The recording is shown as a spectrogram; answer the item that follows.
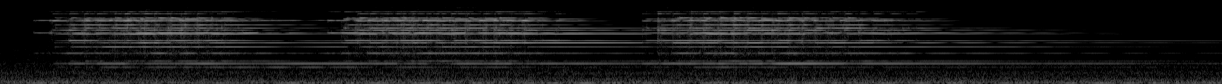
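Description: Altar bells (a cluster of small sanctus bells) shaken three times, each peal ringing for a couple of seconds, the last dying away slowly. They mark the elevation of the consecrated chalice.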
